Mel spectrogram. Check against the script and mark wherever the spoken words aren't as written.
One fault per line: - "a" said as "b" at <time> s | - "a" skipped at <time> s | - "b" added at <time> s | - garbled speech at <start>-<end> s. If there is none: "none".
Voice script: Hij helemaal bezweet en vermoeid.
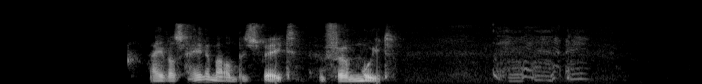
- "was" added at 1.6 s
